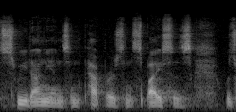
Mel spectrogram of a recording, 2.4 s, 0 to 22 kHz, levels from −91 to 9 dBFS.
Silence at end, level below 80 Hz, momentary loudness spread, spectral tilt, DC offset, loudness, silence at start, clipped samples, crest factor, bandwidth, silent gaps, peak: 0 s; -78 dBFS; 7 LU; -3.5 dB/octave; under 0.1%; -33 LUFS; 0 s; under 0.1%; 20 dB; 16 kHz; none; -14 dBFS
